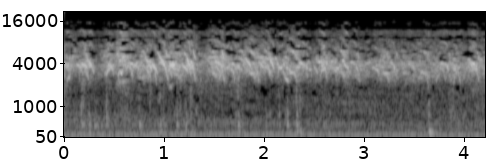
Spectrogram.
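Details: Newly hatched chicks of Cream Legbar, Sultan and Maran breeds, hatched on 15 March 2024, give a dense chorus of high, thin overlapping peeps and cheeps without pause, over a steady low hum from indoor machinery.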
